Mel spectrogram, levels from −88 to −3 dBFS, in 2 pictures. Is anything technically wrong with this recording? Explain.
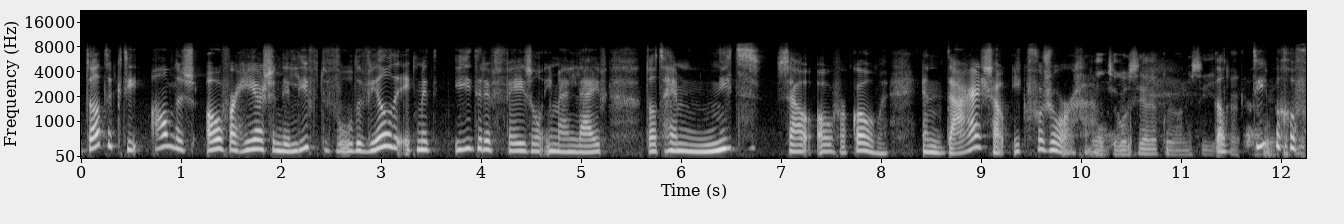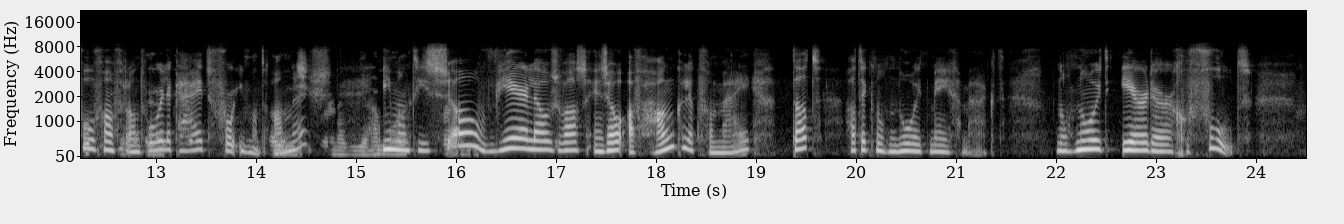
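Yes. The speech carries two echo-canceller faults, each appearing twice.

Echo leak, from 0.0 to 6.76 s and again from 10.24 to 12.68 s: a delayed copy of the speech trails the original by about 217 ms. In the first stretch it sits roughly 30 dB below the speech, a faint ghost. In the second it rises to about 15 dB below. The likely cause is a far end on loudspeaker whose echo canceller left part of its microphone pickup in the return path.

Speech suppressed in double talk, at 6.2 to 6.25 s and from 10.02 to 17.35 s: the speech level drops while the other side is also talking. The first event is a brief dip of around 10 dB lasting about 50 ms. The second is heavier: repeated cuts reaching roughly 30 dB, adding up to about 3 s of attenuated or missing speech. This likely comes from the canceller failing to tell local talk from echo and ducking both.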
